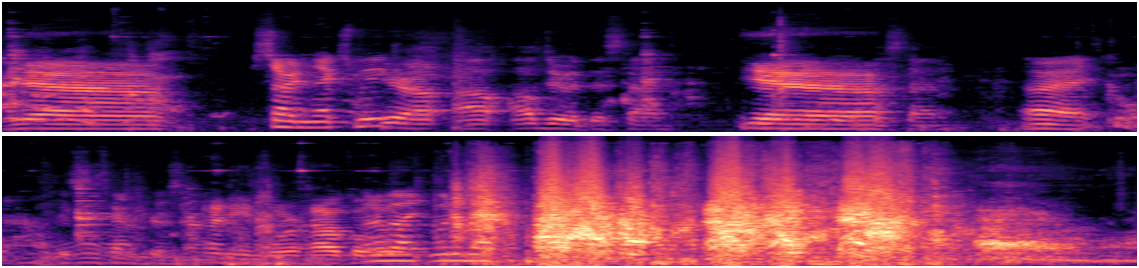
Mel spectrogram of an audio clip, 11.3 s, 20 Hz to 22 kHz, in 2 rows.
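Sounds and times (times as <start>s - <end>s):
speech: 0.1s - 11.3s
dog barking loudly: 8.0s - 10.5s.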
